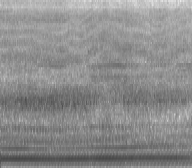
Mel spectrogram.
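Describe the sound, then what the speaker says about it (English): Tires squeal and skid as a car does a burnout at a Sydney drag and burnout night, a loud sustained screech over a droning engine, with no talk. "Good to see the ladies out having a skid tonight here at Aeroflow Race for real"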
